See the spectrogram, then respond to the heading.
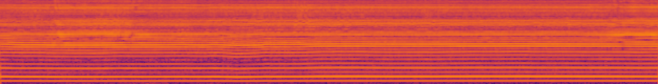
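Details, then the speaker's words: Fox Twin glow engine at full throttle, glow igniter left on throughout: steady high buzz, brief dip near four seconds, running cleanly. "This cylinder seemed to be running fine. I maybe I probably should have been taking some uh tack readings with it, but it wasn't."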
